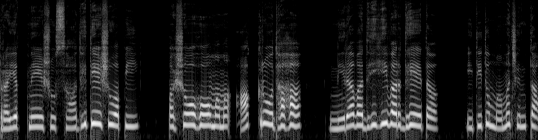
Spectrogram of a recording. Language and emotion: Sanskrit, fearful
